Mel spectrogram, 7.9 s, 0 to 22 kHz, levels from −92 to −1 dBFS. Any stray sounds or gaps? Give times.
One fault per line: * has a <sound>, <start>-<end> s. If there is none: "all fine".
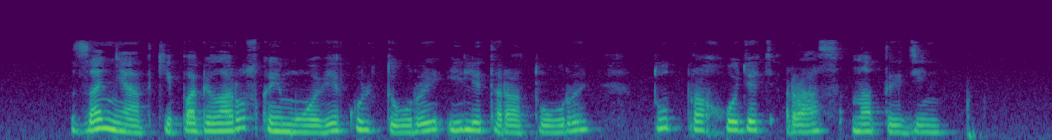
all fine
